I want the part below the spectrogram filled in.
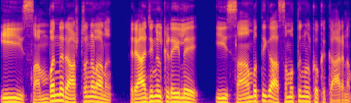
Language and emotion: Malayalam, angry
